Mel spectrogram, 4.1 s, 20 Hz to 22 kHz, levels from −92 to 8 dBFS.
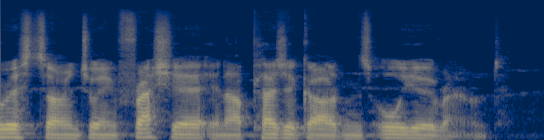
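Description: Nothing stood out on listening to this short piece of speech.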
